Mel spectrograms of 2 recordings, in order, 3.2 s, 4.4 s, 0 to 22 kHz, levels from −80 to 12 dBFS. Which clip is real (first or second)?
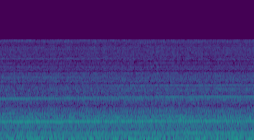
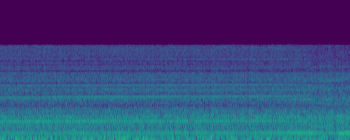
second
